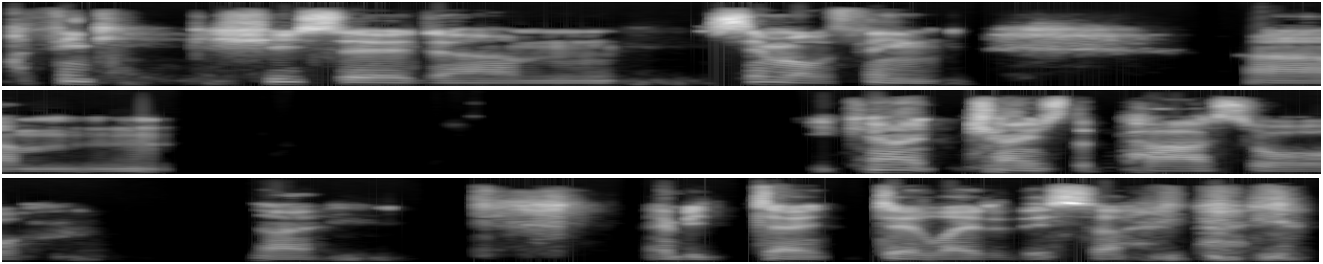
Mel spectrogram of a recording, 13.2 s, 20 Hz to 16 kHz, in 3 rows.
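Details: Aphasia in an adult man about six years after a haemorrhagic stroke caused by an AVM at age 34, with right-sided deficits, word-finding difficulty and mixing up of similar objects.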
